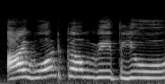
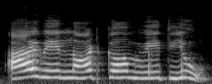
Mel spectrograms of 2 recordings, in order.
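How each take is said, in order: First: The words 'will not' merge into one word. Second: The words 'will not' are said in full.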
